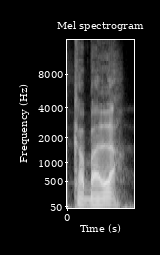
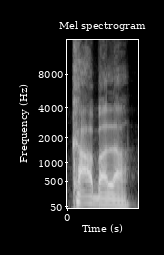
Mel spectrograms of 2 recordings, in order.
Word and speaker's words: cabalá: dice, por la palabra, la pronunciación es cabala, no cábala o cabala, es cabala, acento en la última a.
